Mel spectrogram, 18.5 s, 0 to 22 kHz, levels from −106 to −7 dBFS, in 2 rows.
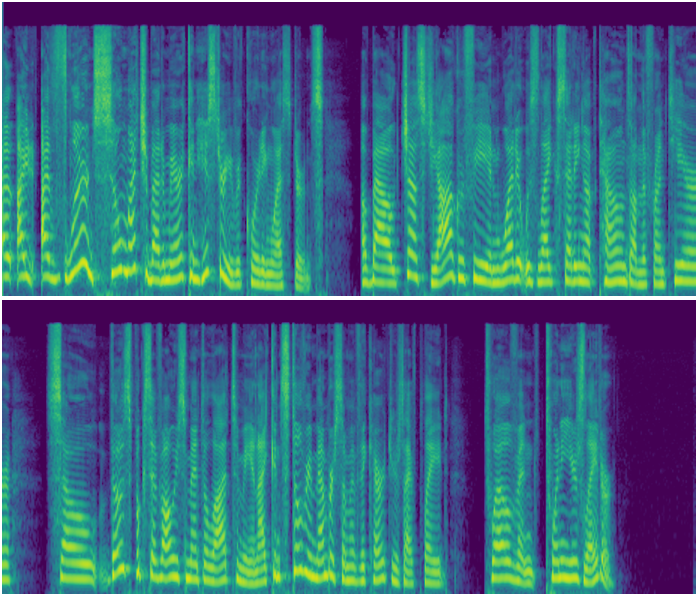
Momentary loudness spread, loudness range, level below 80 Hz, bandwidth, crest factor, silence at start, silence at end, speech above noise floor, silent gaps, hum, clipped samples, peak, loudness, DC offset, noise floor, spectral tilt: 7 LU; 4 LU; -58 dBFS; 16 kHz; 16 dB; 0 s; 1.15 s; 68 dB; none; none; under 0.1%; -4 dBFS; -21 LUFS; under 0.1%; -88 dBFS; -4.5 dB/octave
